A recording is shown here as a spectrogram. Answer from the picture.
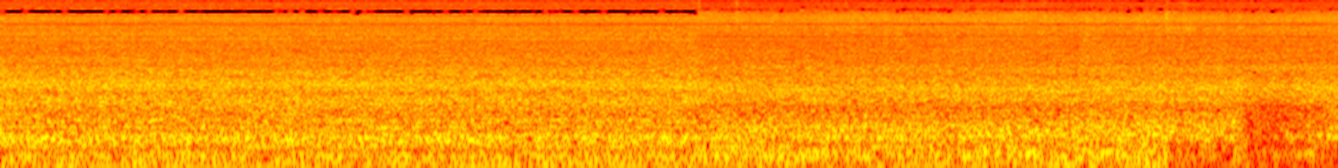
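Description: Stationary TRA Fu-Hsing passenger train's on-board equipment running with a loud, steady mechanical noise; it drops off noticeably near the end.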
